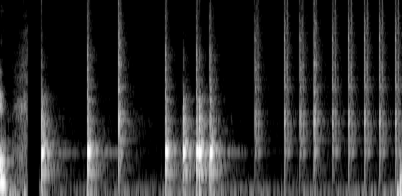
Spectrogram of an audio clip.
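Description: Percussive hits from the sampled pipa (Chinese lute) Kontakt instrument's 'Pipacussion' patch, played from a keyboard: short, sharp strikes, each with a brief pitched ring. The first few hits are spaced out, then a quicker run of hits follows in the second half.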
